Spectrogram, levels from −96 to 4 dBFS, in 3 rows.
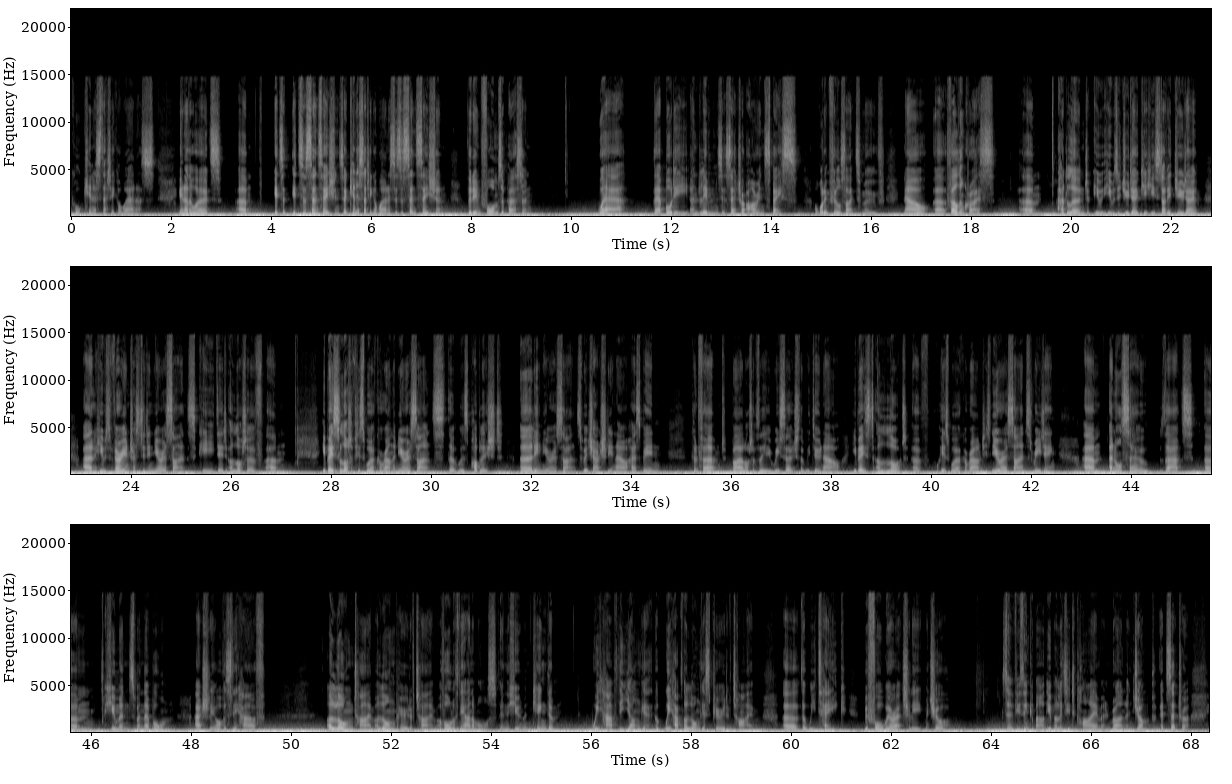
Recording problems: low rumble; loud; throughout; 5 dB below the speech

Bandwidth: 14.5 kHz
